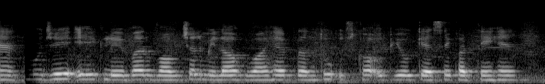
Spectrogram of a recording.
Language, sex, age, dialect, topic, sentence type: Hindi, female, 51-55, Hindustani Malvi Khadi Boli, banking, statement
